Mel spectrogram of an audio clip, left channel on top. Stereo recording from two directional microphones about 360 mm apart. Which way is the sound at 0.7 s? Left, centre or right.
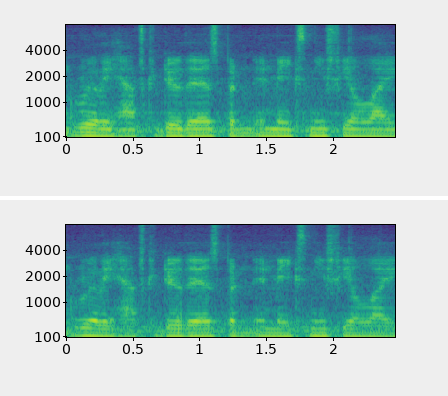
Left.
